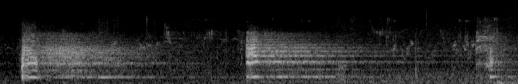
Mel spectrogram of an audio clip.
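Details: Long harmonic train horn blasts sound twice, with a shorter third starting, and no animal voice.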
